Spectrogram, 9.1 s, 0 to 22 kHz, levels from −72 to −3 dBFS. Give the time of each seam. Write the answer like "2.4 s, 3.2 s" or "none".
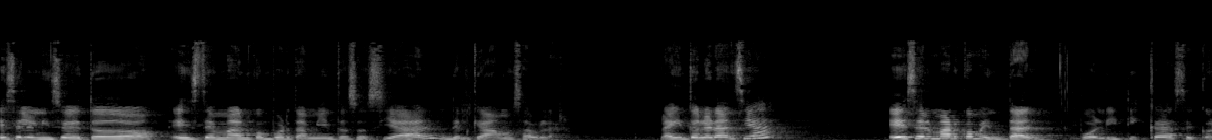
8.0 s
